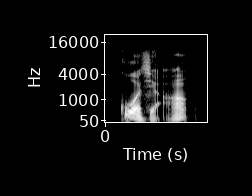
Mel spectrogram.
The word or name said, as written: 过奖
